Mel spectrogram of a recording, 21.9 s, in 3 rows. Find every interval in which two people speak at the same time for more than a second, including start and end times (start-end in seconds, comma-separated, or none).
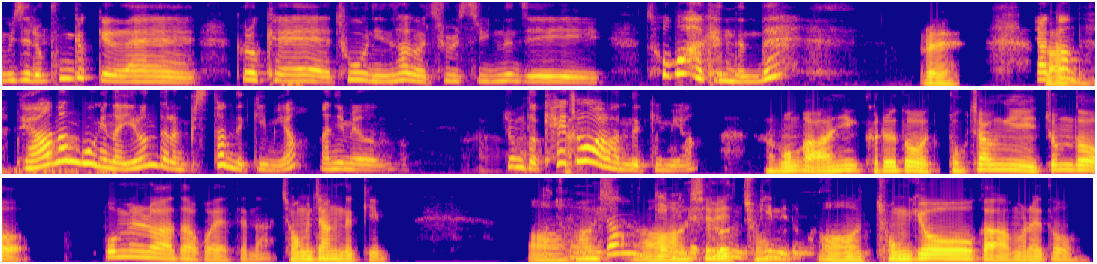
18.1-20.3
